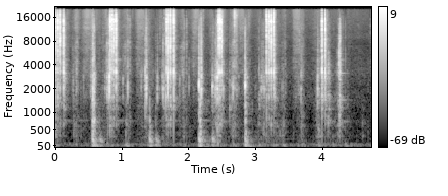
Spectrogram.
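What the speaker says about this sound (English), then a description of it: "I'm going to take my ratchet and we'll see if this thing moves." A hand ratchet clicks in quick, uneven bursts while turning a bolt on an 8.1 Vortec alternator, loud and close with short pauses between strokes.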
